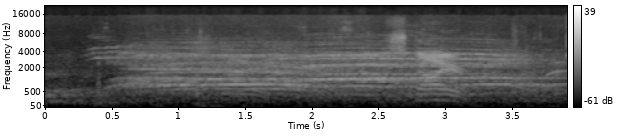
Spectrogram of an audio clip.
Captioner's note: people cheer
